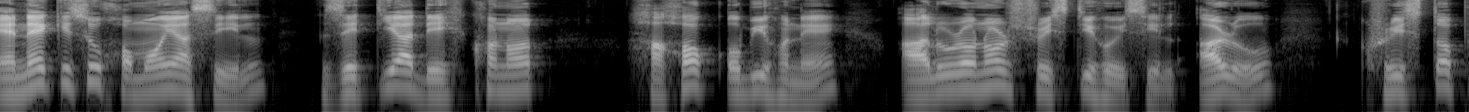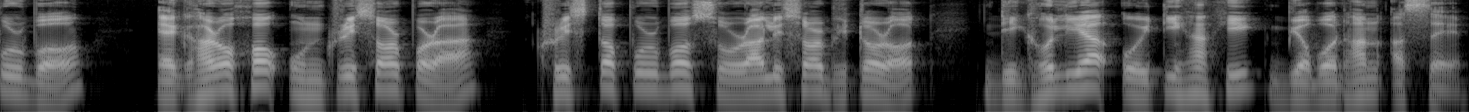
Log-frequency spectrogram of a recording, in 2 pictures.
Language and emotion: Assamese, neutral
